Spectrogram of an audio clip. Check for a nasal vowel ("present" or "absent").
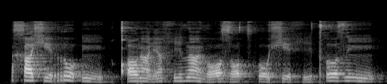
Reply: present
